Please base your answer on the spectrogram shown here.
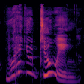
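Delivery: loud, very high indignant demand. A narrator's reading. Granddaughter carried off by the man, demanding loudly. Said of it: "I demanded".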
